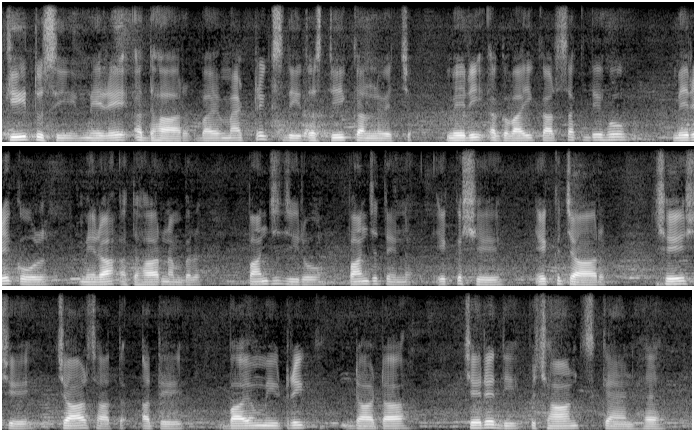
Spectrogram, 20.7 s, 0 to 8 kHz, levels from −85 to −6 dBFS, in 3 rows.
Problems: continuous background conversations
